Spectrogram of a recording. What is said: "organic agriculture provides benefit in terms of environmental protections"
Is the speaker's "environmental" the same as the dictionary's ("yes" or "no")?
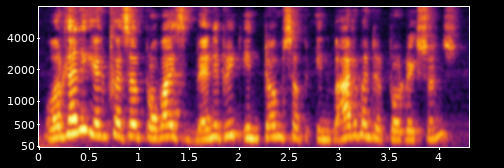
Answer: no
